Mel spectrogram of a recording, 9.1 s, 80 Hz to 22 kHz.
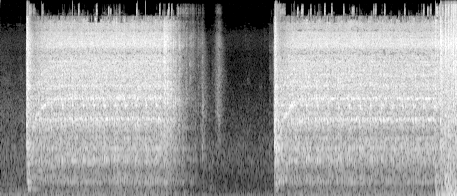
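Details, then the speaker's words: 2024 Chinese stand-behind skid steer with a starting delay issue, fuse replaced and choke used: cranks briefly, catches and runs steady and fairly even, then restarts cleanly. The small engine starts fine. "so it starts it starts pretty good uh no complaints with that"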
